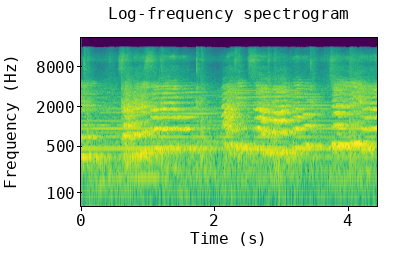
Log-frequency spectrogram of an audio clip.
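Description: A women's choir of music teachers singing a group song together; new sung phrases begin about half a second in, again about two seconds in, and just before the end.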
